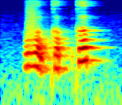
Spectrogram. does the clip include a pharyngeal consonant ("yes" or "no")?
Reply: no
